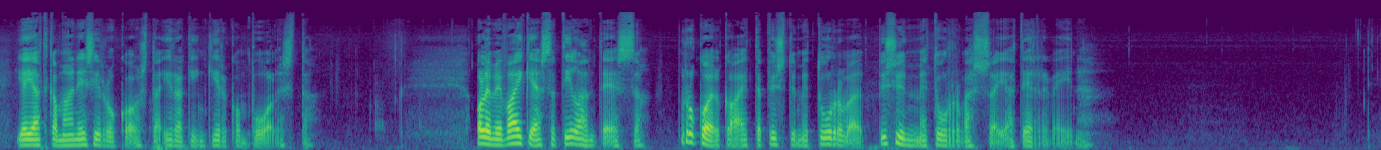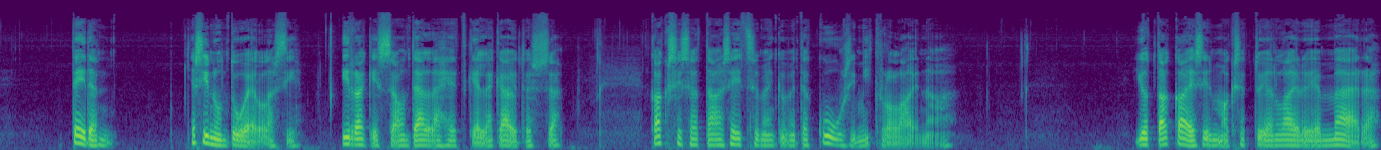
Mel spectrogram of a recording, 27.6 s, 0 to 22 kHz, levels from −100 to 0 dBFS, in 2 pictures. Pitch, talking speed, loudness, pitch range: 145 Hz, 70 wpm, -24 LUFS, 135-155 Hz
